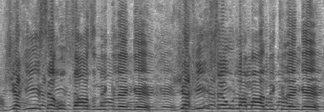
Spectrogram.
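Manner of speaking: loud, high-pitched sermon delivery; full-force preaching. Real, not acted. Preacher challenging listeners about Saudi Arabia, full-force preaching. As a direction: drive each point home to the congregation.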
